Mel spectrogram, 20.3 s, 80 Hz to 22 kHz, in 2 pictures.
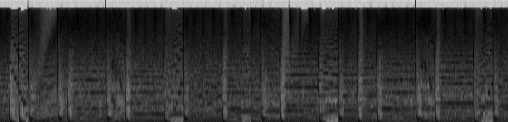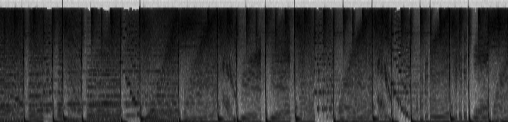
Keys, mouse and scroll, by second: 0.0 click, 5.2-8.2 middle drag, 12.0 Tab, 13.2 u, 18.7 click.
